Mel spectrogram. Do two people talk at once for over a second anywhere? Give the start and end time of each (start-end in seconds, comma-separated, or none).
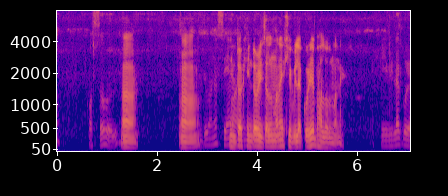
2.8-4.3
